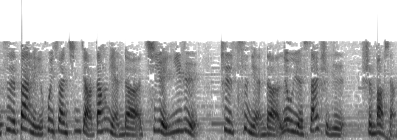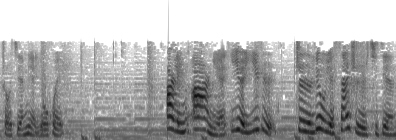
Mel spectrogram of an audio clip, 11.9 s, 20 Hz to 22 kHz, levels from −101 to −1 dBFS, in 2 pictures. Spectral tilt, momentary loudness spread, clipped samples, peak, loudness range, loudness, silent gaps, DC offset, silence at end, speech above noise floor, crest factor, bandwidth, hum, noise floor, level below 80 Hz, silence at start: -4 dB/octave; 15 LU; under 0.1%; 0 dBFS; 6 LU; -17 LUFS; none; under 0.1%; 0 s; 21 dB; 18 dB; 6.8 kHz; none; -38 dBFS; -46 dBFS; 0 s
